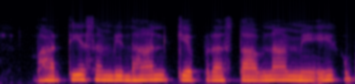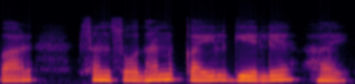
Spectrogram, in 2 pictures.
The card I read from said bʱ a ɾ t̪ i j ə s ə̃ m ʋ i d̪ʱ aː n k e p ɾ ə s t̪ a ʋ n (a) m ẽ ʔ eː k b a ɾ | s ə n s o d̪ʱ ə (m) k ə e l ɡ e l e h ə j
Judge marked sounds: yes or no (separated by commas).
yes, no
